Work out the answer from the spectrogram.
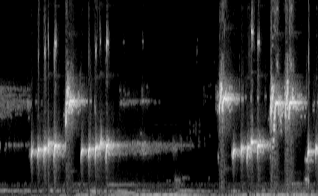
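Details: Cucak rante songbird delivering fast buzzy trills and rising high whistled notes in two bursts, with a low electrical hum underneath.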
